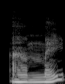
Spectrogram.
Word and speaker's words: 妹: So may, it's, if you can see this, it's probably pronounced like may.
